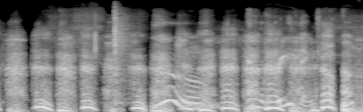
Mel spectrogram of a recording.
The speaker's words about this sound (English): Ooh, and the breathing.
